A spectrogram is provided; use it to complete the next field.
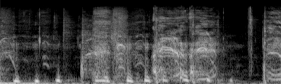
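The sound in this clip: Coughing fit after inhaling a sip of orange drink, a rapid series of harsh, rhythmic coughs and splutters, loud and close, with a little strained laughter.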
